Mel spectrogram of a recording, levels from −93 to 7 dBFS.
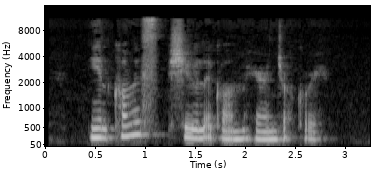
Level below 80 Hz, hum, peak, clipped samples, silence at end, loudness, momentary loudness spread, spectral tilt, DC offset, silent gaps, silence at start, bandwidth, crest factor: -64 dBFS; none; -8 dBFS; under 0.1%; 0.5 s; -24 LUFS; 10 LU; -4.5 dB/octave; under 0.1%; none; 0.45 s; 11.5 kHz; 16 dB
